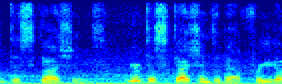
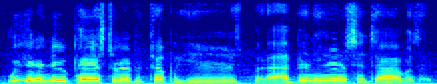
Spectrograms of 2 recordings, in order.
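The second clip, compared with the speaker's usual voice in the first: put-on Southern accent; 2 semitones higher than usual. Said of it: "I'm doing this with a Southern accent".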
